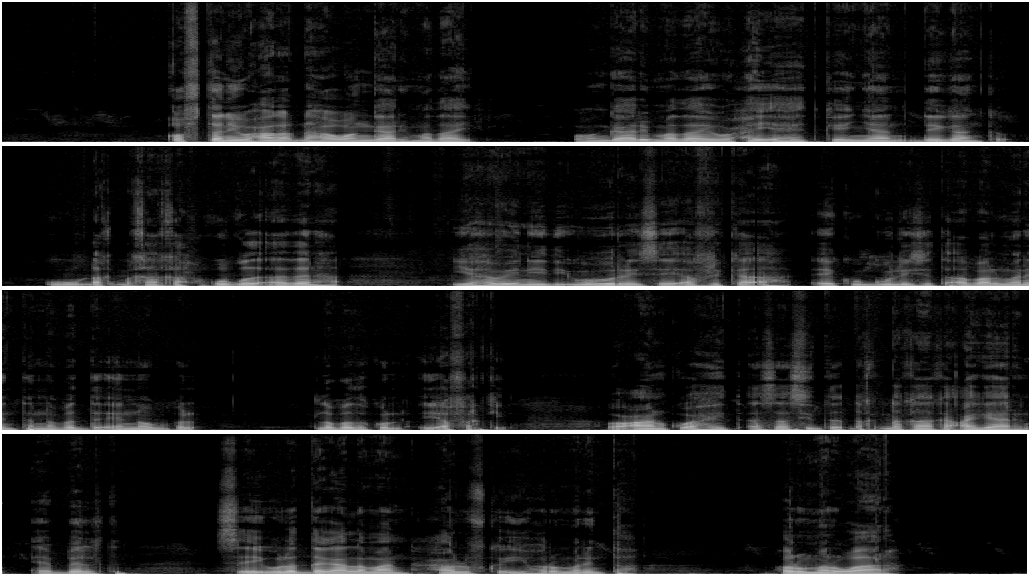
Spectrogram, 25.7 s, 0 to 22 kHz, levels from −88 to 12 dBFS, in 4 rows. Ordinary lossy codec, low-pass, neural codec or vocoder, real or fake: none; none; none; real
